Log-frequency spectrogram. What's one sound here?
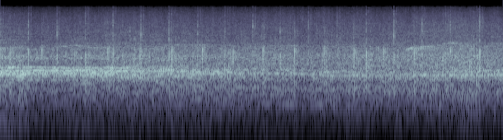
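A crowd applauds and cheers loudly in a large hall.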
